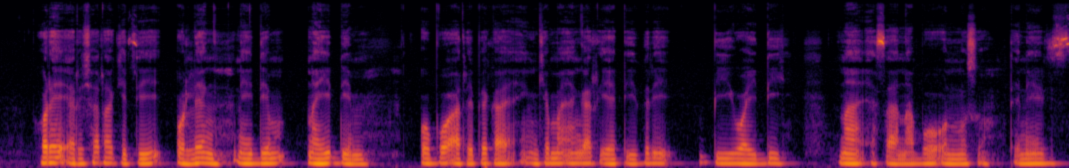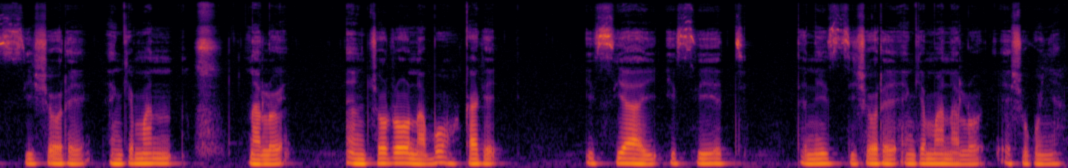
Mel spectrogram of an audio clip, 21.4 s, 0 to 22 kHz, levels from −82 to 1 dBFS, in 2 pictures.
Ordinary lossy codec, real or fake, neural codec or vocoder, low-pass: none; real; none; none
